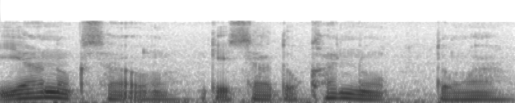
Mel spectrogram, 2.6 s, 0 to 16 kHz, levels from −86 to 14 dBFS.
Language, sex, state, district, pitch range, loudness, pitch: Garo, male, Meghalaya, North Garo Hills, 95-115 Hz, -17 LUFS, 100 Hz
